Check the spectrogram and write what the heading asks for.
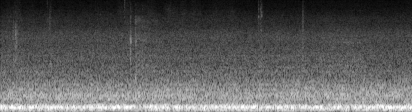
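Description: Steady low room hum, with a faint rustle of a paper book page being turned.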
